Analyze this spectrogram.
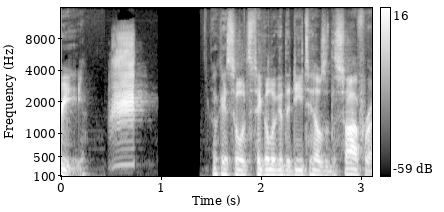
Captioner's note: duck quacking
